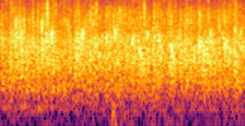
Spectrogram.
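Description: An audience claps together to thank God for the word during a sermon, a dense, steady wash of applause, many hands blending into a loud continuous patter that holds evenly throughout with no voices standing out.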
